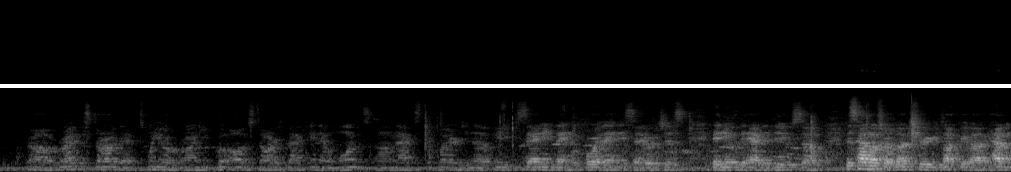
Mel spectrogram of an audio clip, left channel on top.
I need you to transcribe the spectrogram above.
Right at the start of that 20-0 run, you put all the stars back in at once. Asked the players, if you said anything before then, they said it was just they knew what they had to do. So just how much of a luxury you're talking about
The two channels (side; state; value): left; silent; 52 dB below the other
